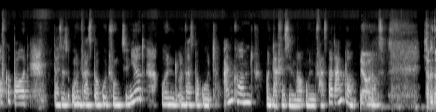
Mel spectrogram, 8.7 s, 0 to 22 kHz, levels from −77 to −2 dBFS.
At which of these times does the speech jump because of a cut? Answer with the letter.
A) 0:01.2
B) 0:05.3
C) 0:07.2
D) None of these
C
